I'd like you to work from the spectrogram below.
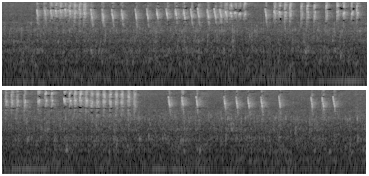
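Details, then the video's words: Long 'pedes panjang' outburst from a cucak kinoi. Extended volleys of shrill, rapid-fire pulses, then shorter clusters of sharp notes, over a faint low drone. "Tembakan Ngeri Cucak Kinoi (Pedes Panjang)"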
